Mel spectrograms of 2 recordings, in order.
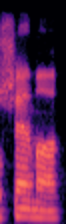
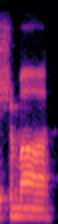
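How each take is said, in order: First: The stress falls on a shifted syllable. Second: The stress falls on the expected syllable. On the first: It could sound like something other than hear. The speaker calls it wrong. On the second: Hear, O Israel. The speaker calls it right.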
